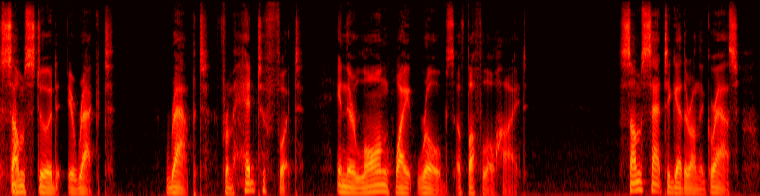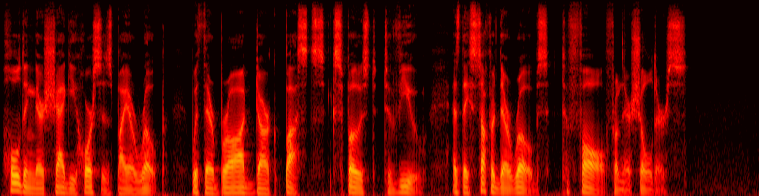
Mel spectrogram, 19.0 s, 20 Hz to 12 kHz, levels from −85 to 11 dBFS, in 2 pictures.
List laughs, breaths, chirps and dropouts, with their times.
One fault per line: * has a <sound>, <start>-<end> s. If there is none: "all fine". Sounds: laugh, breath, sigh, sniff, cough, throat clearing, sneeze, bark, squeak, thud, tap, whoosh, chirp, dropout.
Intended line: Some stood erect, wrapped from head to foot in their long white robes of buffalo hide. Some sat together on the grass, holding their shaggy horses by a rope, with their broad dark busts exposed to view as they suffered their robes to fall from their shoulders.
all fine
